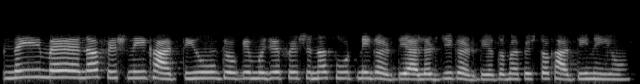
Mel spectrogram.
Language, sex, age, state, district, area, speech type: Hindi, male, 60+, Rajasthan, Jaipur, urban, conversation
